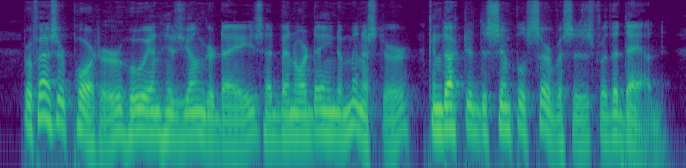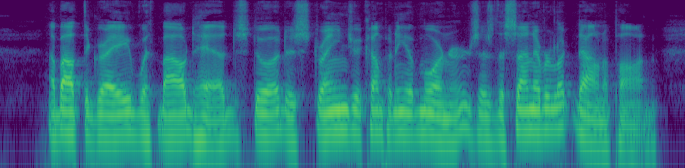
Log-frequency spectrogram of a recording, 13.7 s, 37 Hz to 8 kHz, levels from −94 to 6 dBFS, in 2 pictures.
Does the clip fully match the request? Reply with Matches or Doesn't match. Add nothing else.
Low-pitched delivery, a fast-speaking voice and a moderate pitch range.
Doesn't match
